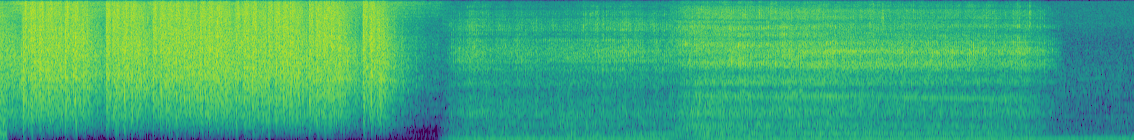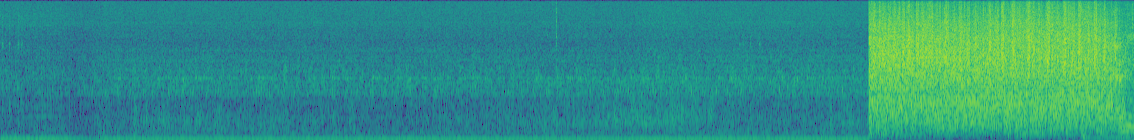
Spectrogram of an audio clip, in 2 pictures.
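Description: Rapid gunfire during the first few seconds, then a steady low rumble with noisier stretches over it, and another loud noisy stretch near the end.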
